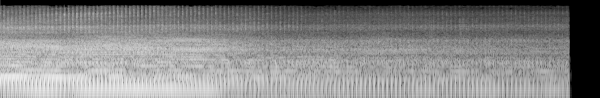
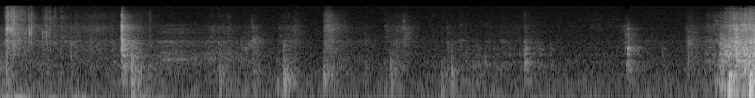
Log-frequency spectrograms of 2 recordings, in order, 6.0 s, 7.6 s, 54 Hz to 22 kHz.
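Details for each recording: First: Lawn mower test-run before sale: quick, even beat near 210 a minute, then fades smoothly; running healthy. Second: Mower, carburetor just refitted with new gasket, choke on: cranking clicks, then ragged bursts of firing that fade each time; fires a few times but won't keep running, carburetor removed again.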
